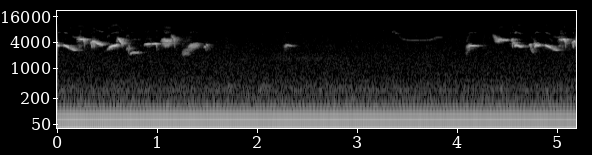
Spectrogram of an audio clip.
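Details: Snow bunting singing a bright warbled phrase of clear chirps, a pause with a single faint note, then another twittering phrase, against a constant low hum.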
